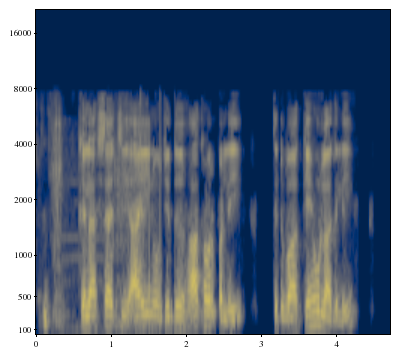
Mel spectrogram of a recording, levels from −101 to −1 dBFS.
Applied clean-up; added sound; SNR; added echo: none; Printer; 19 dB; none.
